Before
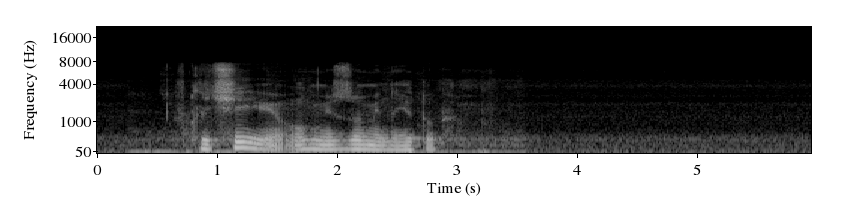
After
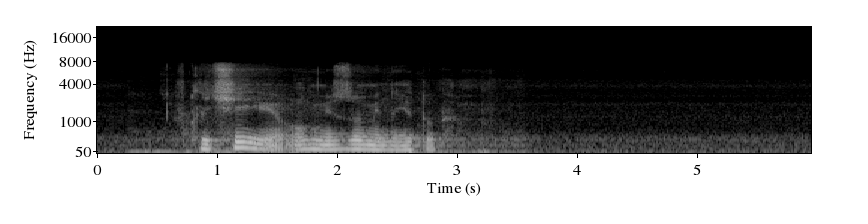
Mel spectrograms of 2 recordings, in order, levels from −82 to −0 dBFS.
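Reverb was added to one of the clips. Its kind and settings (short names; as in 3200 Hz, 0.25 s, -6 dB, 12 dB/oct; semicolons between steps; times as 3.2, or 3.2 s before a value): Schroeder reverb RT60 1.6 s, combs from 27 ms, DRR 14.5 dB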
